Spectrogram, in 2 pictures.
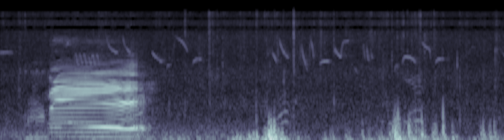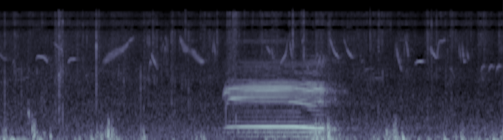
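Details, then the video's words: Cattle moving slowly along wet roads to the barn in the rainy season; two moos about seven seconds apart, with knocking and footstep-like sounds and frequent bird chirps between them. "Bunyi sapi"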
